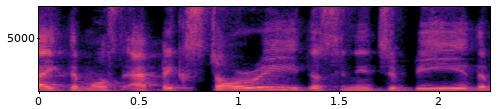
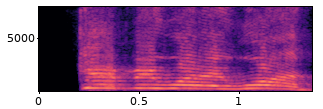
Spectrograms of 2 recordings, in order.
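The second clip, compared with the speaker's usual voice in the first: put-on wrestler-style yelling, higher pitch and louder; 12 semitones higher, 8 dB louder than usual. Retelling a wrestling clip, imitating Batista yelling: imitating Batista yelling. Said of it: "he has a microphone and he's yelling".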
